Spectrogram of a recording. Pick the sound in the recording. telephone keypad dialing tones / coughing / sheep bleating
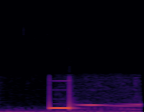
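telephone keypad dialing tones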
